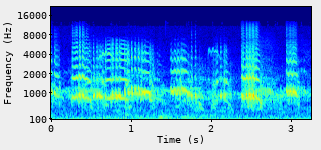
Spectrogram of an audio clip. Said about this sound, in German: Die ersten Kraniche haben sich schon formiert. Zu zweit, zu dritt, zu viert erheben sie sich und fliegen majestätisch über uns hinweg. Erst ist es nur vereinzelt zu hören, das typische Kranichtrompeten, wie Experten es nennen.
